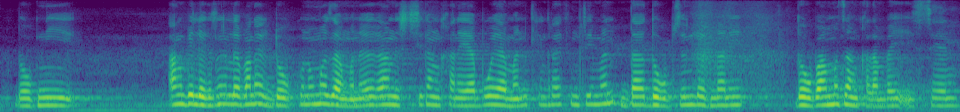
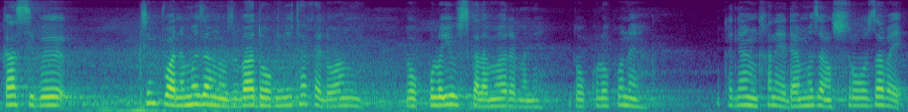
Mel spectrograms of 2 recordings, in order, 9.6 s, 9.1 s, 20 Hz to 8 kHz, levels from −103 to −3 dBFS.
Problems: none marked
